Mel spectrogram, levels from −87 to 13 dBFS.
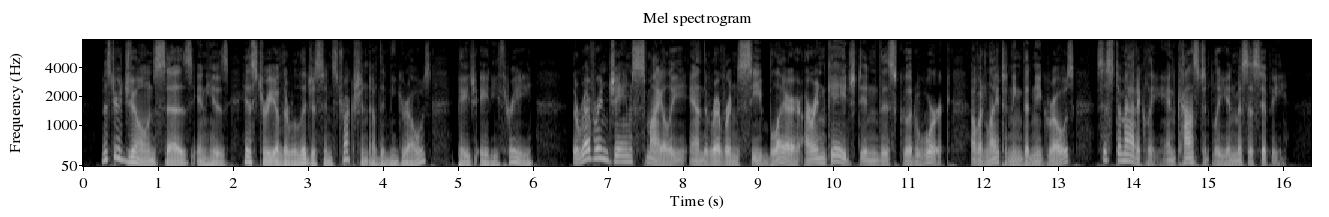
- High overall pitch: No, very low, 80 Hz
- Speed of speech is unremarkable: Yes, average, 145 wpm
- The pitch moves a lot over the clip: Yes, wide, 7.6 semitones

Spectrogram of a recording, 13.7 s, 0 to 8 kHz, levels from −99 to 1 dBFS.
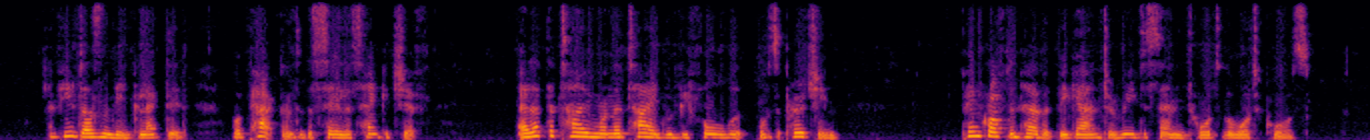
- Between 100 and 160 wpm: Yes, average, 140 wpm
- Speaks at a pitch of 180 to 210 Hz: Yes, medium, 185 Hz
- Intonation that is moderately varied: Yes, average, 3.7 semitones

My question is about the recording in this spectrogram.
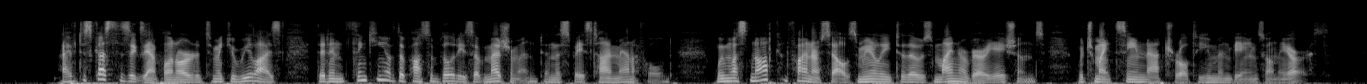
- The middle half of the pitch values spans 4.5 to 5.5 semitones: Yes, average, 5.1 semitones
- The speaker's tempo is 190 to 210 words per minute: Yes, average, 195 wpm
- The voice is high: No, low, 115 Hz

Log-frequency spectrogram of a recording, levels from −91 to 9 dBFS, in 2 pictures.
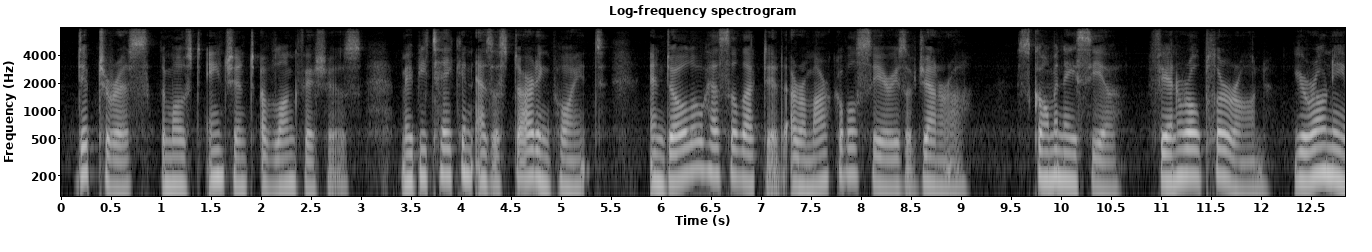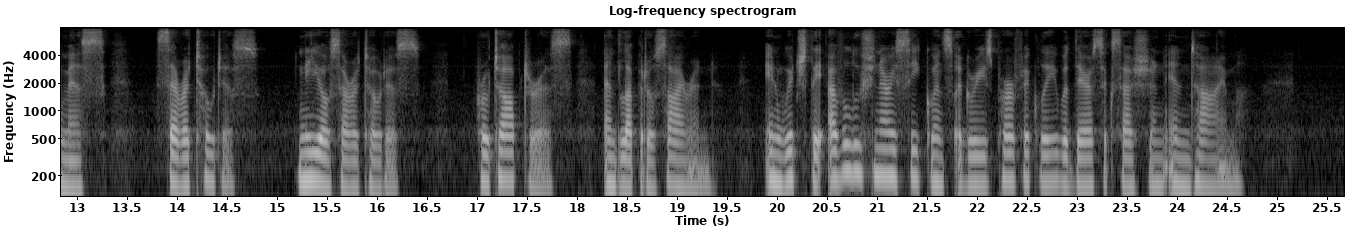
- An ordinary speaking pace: No, slow, 105 wpm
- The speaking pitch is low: No, medium, 165 Hz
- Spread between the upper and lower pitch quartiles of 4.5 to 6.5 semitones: No, average, 3.4 semitones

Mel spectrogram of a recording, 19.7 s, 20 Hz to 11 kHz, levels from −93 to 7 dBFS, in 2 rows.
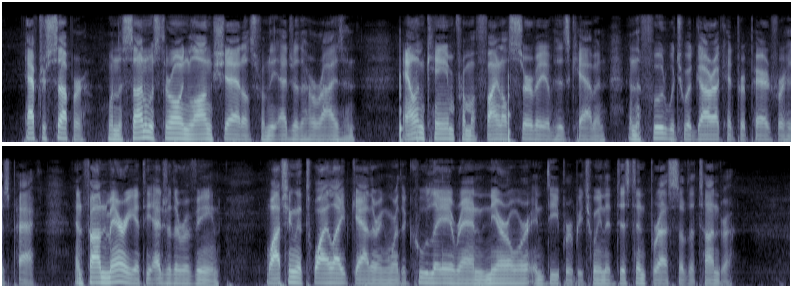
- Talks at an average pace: Yes, average, 185 wpm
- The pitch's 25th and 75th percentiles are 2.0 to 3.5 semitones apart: Yes, average, 2.9 semitones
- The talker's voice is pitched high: No, low, 100 Hz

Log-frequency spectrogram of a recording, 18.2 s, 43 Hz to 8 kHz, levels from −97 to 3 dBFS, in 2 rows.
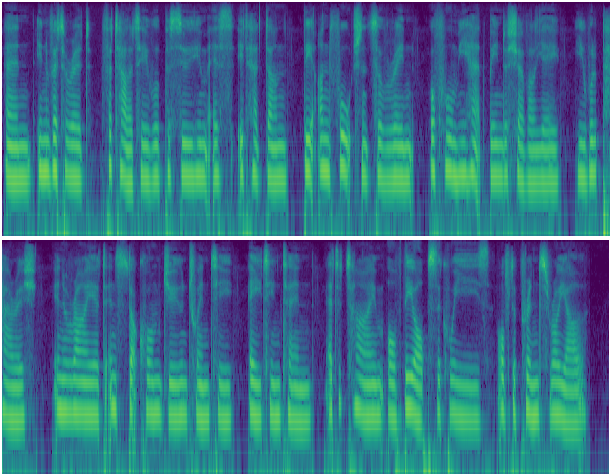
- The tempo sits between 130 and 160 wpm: Yes, slow, 135 wpm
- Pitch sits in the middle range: Yes, medium, 165 Hz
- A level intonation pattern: Yes, narrow, 2.0 semitones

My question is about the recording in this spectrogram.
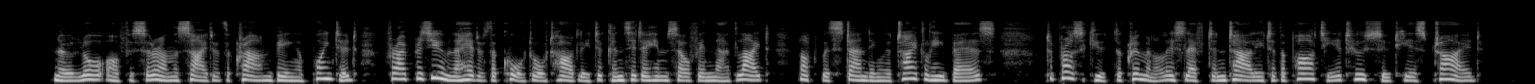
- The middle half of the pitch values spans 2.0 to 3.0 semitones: No, average, 3.6 semitones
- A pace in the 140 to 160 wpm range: No, average, 190 wpm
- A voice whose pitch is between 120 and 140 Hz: No, high, 190 Hz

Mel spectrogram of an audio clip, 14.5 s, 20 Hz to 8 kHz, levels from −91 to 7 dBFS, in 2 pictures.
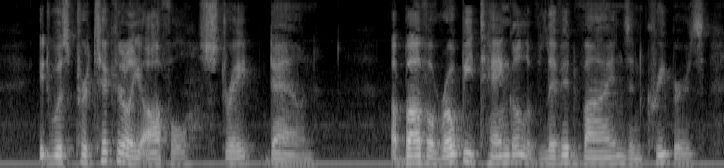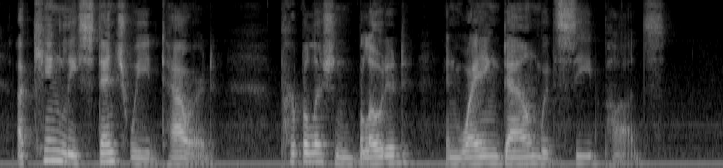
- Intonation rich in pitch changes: No, average, 3.0 semitones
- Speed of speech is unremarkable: No, slow, 120 wpm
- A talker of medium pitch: No, low, 120 Hz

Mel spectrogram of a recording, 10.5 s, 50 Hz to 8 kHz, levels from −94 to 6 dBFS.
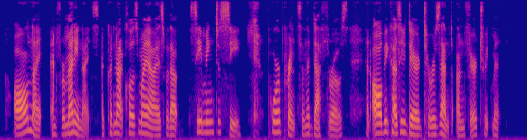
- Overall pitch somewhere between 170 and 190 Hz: Yes, medium, 185 Hz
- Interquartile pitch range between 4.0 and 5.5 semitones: Yes, average, 4.3 semitones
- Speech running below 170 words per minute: No, average, 175 wpm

